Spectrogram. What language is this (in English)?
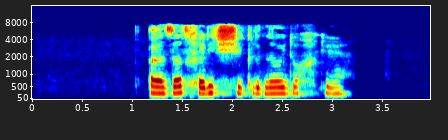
Central Kurdish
